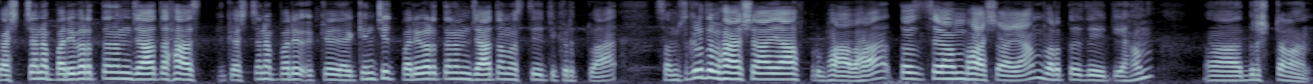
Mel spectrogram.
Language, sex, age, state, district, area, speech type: Sanskrit, male, 18-30, Karnataka, Bagalkot, rural, spontaneous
